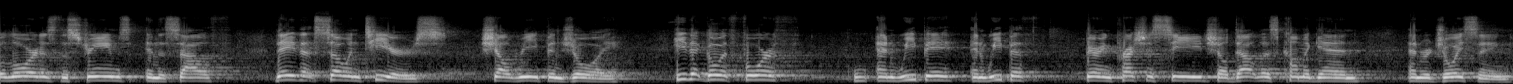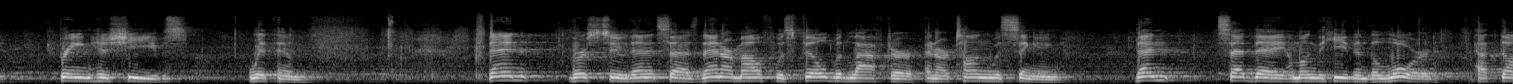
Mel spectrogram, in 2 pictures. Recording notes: Message delivered Sunday, May 14, 2023 at Mt Carmel Primitive Baptist Church, Bel Air, Maryland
